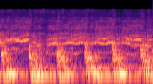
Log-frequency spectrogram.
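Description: Powwow drum and singers: a large drum struck in a steady beat, about two to three strokes a second, under high, wavering group singing.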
